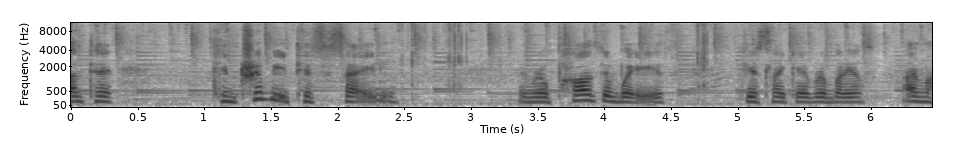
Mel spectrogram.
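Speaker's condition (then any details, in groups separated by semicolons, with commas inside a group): Cerebral palsy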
